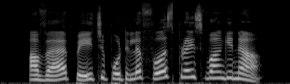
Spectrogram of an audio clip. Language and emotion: Tamil, happy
